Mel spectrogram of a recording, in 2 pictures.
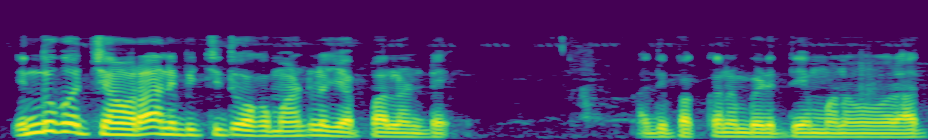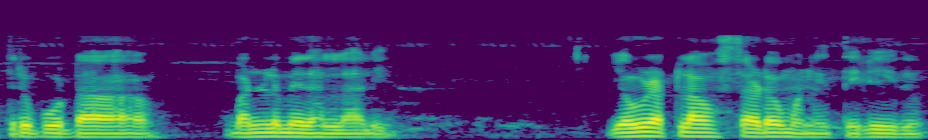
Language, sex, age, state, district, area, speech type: Telugu, male, 18-30, Andhra Pradesh, Bapatla, urban, spontaneous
